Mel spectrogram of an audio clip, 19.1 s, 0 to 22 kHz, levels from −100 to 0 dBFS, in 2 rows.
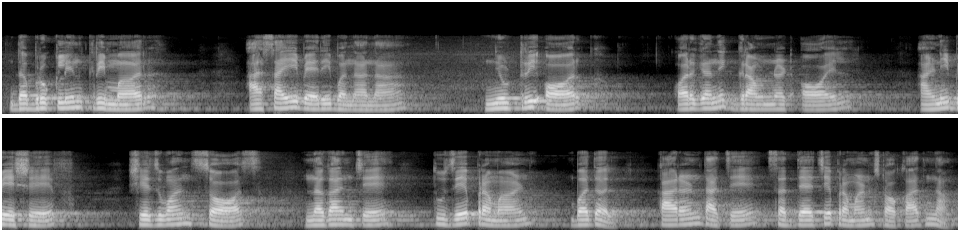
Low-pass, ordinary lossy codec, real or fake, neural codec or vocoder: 7.2 kHz; none; real; none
